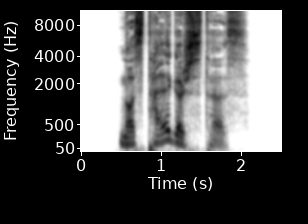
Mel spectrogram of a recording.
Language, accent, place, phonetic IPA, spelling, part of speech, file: German, Germany, Berlin, [nɔsˈtalɡɪʃstəs], nostalgischstes, adjective, De-nostalgischstes.ogg
- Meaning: strong/mixed nominative/accusative neuter singular superlative degree of nostalgisch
